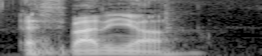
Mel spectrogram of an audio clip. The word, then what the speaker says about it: España: They say, because the actual place is pronounced España. So.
